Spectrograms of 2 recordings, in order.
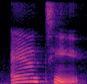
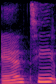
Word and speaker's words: anti: The next one is anti. You might hear anti or anti. Both are correct.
